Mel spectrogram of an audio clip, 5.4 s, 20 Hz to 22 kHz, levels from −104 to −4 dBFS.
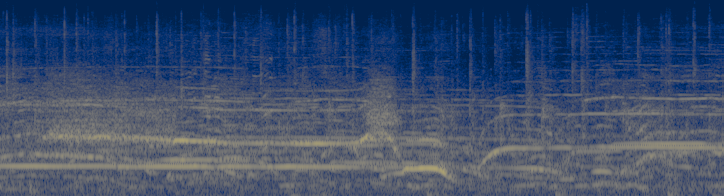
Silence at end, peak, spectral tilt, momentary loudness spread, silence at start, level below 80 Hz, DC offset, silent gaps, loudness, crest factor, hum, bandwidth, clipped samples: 0 s; -28 dBFS; -3.5 dB/octave; 8 LU; 0 s; -72 dBFS; under 0.1%; none; -44 LUFS; 16 dB; none; 18 kHz; under 0.1%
